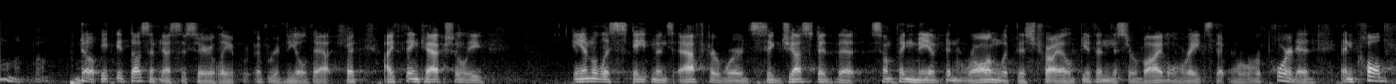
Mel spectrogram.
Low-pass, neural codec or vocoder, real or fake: 7.2 kHz; codec, 24 kHz, 3 kbps, HILCodec; fake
